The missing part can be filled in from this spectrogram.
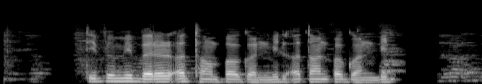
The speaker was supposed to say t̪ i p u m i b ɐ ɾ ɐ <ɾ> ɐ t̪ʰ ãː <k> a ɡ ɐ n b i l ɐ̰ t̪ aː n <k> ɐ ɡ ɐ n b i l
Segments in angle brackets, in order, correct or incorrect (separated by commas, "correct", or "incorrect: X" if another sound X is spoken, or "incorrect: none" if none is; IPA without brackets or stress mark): correct, incorrect: p, incorrect: p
